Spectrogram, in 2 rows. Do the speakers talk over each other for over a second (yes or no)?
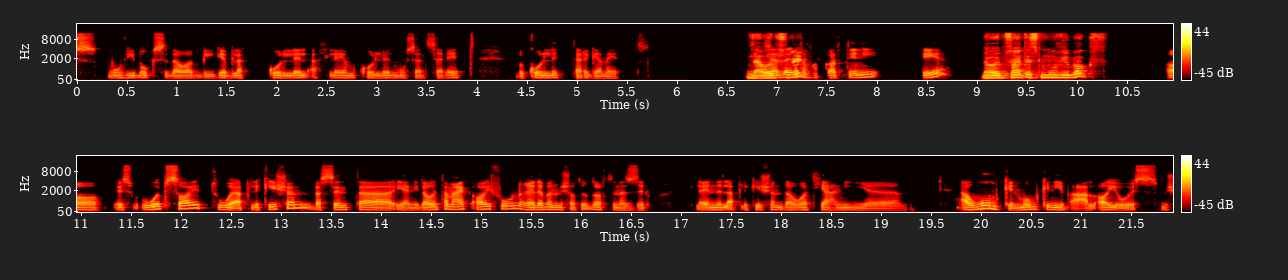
no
